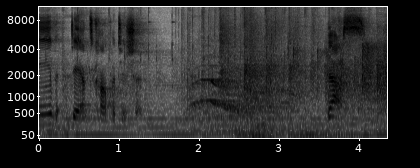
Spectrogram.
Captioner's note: cheering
